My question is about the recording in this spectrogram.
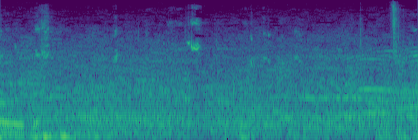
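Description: Arena crowd noise under live basketball play, with a basketball being dribbled on the hardwood court.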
